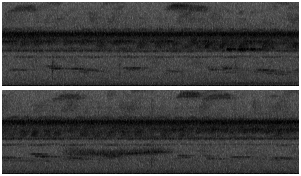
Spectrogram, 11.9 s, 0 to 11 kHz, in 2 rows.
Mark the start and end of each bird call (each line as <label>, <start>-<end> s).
Hauxwell's Thrush (Turdus hauxwelli), 0.0-11.9 s
Black-faced Antthrush (Formicarius analis), 4.3-7.0 s
Striped Woodcreeper (Xiphorhynchus obsoletus), 6.7-9.6 s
